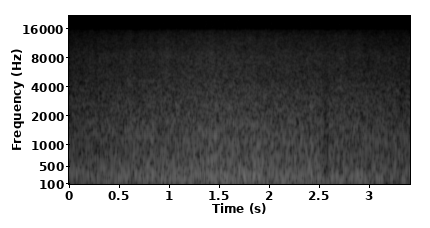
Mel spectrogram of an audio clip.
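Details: Steady rushing water, like a waterfall or fast stream, fills the whole recording with broad, even hiss and no animal voices.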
